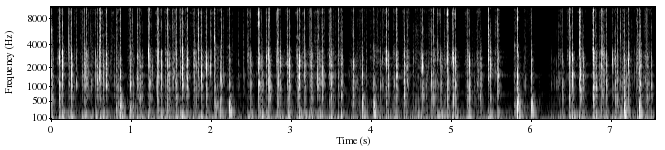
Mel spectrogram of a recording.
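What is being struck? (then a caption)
Plastic mechanical keyboard keys. Fingertips with long nails type fast on a backlit optical linear plastic mechanical keyboard with white and blue plastic keycaps. A dense, steady stream of short, bright plastic clicks and clacks is heard, with a low thud beneath each stroke and brief lulls around the 2.3 and 6 second marks.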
